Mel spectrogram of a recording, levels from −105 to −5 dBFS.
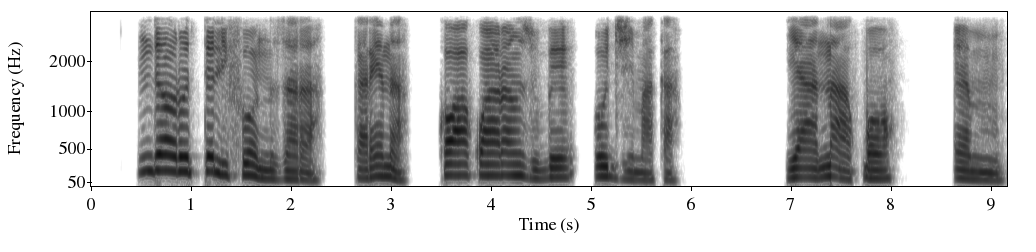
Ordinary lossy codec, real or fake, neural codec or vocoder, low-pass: none; real; none; 3.6 kHz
